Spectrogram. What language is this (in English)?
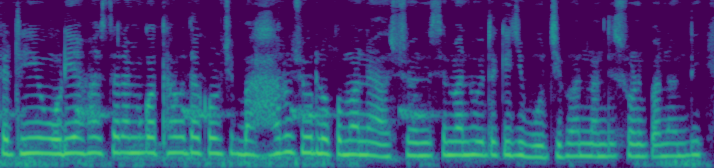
Odia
